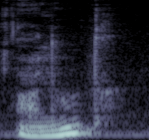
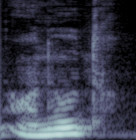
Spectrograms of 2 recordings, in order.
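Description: First: "en outre" repeated softly with a questioning rise; soft, prompting "en outre"; questioning echo. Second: "En outre" lifted and left hanging; reluctant lead-in on "En outre", unfinished; hesitant. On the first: Woman urging Lupin to continue, questioning. Listener echoes, prompting him on. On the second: Lupin about to add bad news, hesitant. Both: A narrator's reading.

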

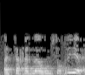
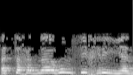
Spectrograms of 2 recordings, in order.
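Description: First: سخريا with the sin said with u, suxriyyan; damma reading. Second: سخريا with the sin said with i, sixriyyan, slow and higher; kasra reading. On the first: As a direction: say سخريا as suxriyyan, rounded first vowel. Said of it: "حنا كنقراو بالضم". (نطق سخريا بضم السين) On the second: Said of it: "ويقرأه غيرنا". (نطق سخريا بكسر السين ببطء) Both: Shown as a demonstration.

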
